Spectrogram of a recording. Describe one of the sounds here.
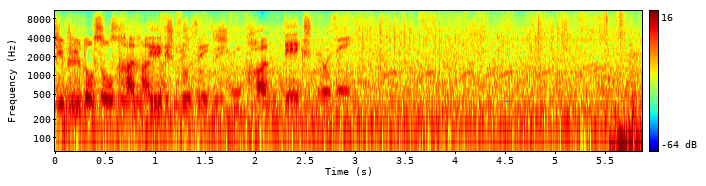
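A man speaks through a crackling loudspeaker.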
